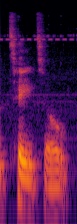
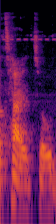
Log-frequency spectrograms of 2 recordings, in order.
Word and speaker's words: Taito: We got Renegade on the NES from its original publisher, Taito, or Taito, depending on how you want to pronounce that.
